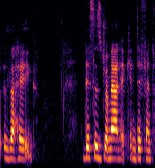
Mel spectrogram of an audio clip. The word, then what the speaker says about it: The Hague: I've been calling it the hug, as that's how you say it in Hebrew, but they're not hugging us, so let's go with The Hague.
